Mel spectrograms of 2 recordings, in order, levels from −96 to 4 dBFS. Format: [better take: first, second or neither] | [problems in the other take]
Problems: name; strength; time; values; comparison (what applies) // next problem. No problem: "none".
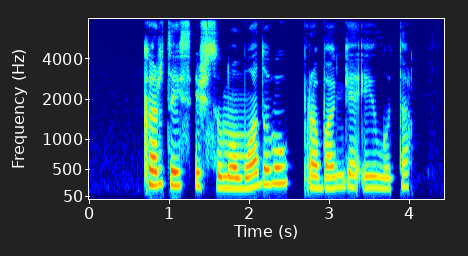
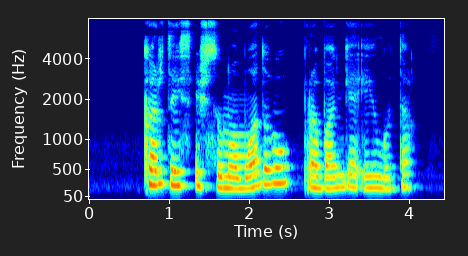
first | room echo; dies away in 0.2 s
